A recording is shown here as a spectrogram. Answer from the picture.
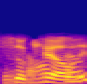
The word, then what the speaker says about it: Soquel: And then also you're going to be in Healdsburg on the 17th, and then down in near Santa Cruz on Soquel. Is that how you say it? On the 17th. – Yeah, Soquel.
